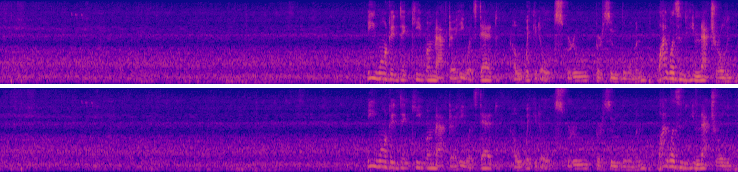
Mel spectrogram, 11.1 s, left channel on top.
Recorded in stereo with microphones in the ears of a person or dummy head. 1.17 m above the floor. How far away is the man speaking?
About 0.9 m.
